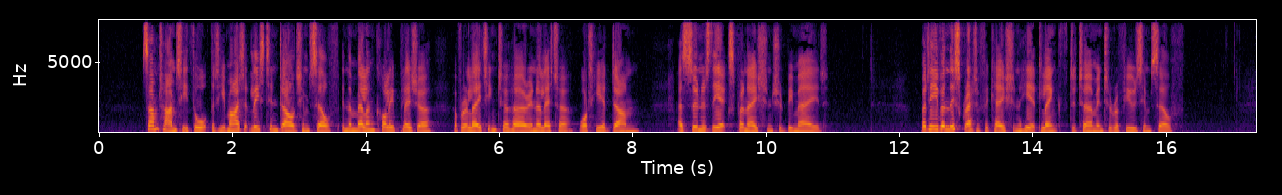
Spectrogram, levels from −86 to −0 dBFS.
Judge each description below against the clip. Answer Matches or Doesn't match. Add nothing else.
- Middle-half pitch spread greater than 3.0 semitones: Doesn't match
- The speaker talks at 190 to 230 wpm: Doesn't match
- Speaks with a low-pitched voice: Doesn't match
